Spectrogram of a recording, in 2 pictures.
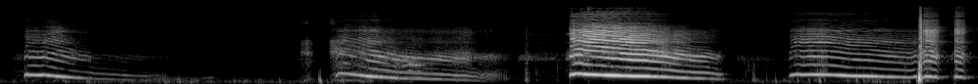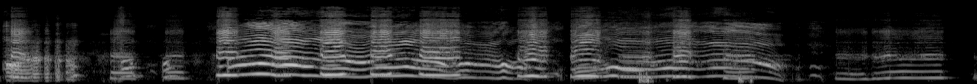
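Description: A young child's voice, sung or hummed into a small tube held at the lips. It makes long falling sliding notes, then a run of held, wavering notes with small steps in pitch near the end.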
